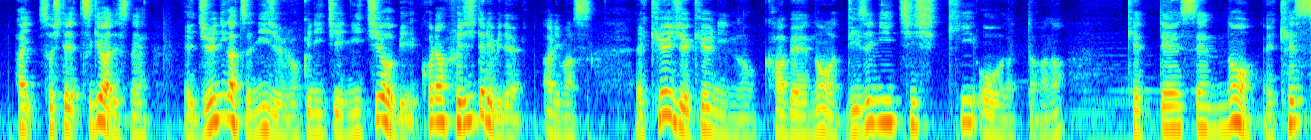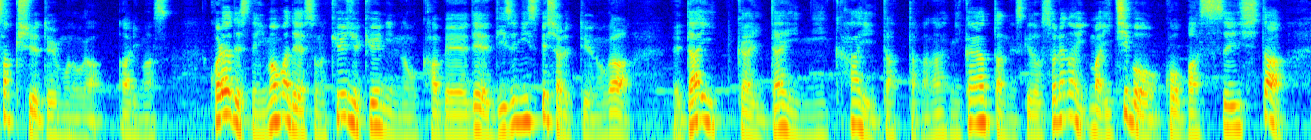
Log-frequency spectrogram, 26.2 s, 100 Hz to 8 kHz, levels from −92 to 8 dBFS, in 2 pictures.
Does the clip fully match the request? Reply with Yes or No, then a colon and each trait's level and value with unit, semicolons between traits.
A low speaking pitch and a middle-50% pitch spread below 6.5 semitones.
No: low, 120 Hz; wide, 7.1 semitones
